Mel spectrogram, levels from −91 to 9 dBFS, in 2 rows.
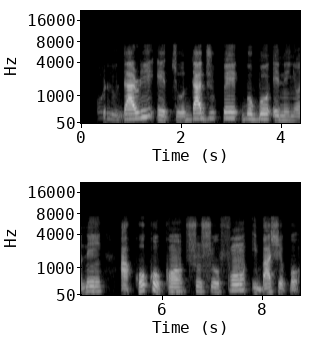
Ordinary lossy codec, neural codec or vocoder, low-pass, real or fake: none; vocoder, 22.05 kHz, 80 mel bands, WaveNeXt; 7.2 kHz; fake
